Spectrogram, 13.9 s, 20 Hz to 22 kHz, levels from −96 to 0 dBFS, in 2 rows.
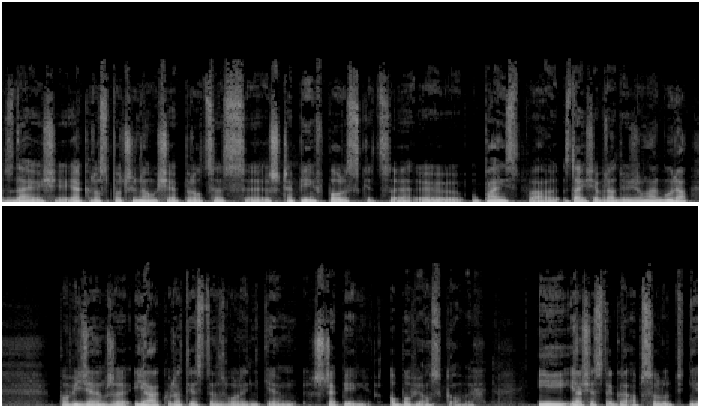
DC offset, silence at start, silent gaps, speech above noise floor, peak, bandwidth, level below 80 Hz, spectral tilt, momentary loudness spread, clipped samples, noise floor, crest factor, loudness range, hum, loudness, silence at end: under 0.1%; 0 s; none; 33 dB; -14 dBFS; 14.5 kHz; -52 dBFS; -6.5 dB/octave; 9 LU; under 0.1%; -65 dBFS; 18 dB; 3 LU; none; -33 LUFS; 0 s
